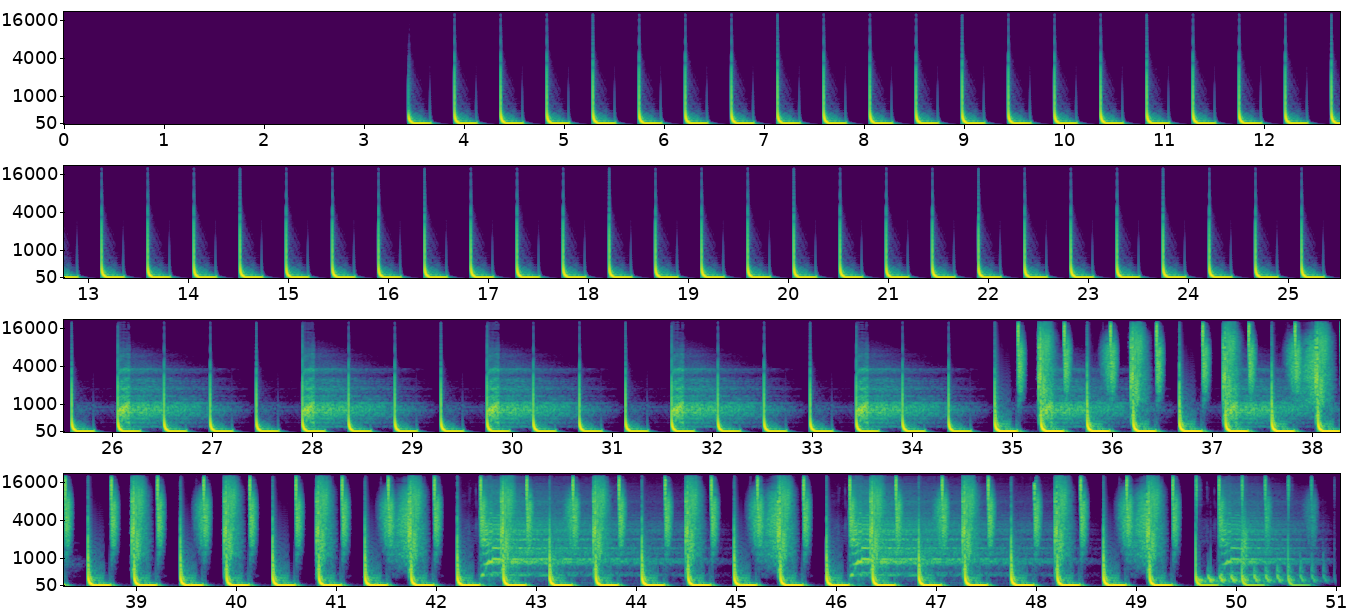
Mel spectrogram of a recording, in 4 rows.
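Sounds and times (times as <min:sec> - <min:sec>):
drum machine kick drum: 0:03.4 - 0:51.0
electronic dance music: 0:26.1 - 0:27.2, 0:27.9 - 0:29.1, 0:29.8 - 0:30.9, 0:31.6 - 0:32.8, 0:33.5 - 0:51.0.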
